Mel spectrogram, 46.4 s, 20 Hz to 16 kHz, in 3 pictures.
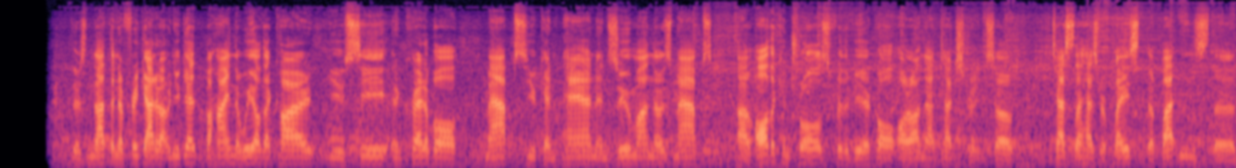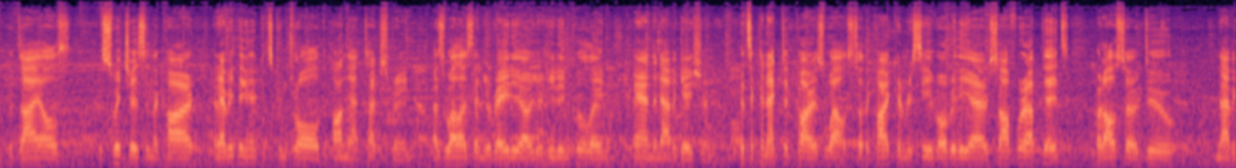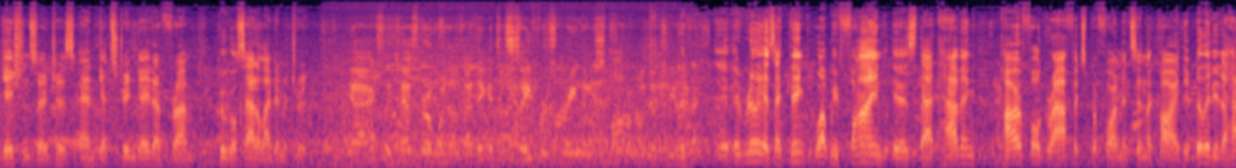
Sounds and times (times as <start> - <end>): Speech: 0.9 - 46.3.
